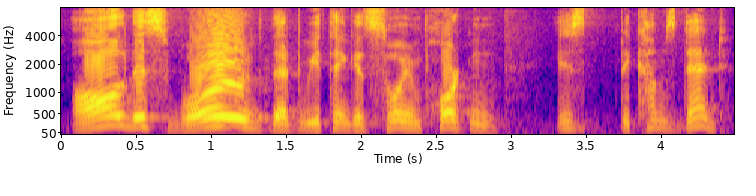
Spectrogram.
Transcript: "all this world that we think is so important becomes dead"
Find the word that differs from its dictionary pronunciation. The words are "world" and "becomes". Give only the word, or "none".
none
